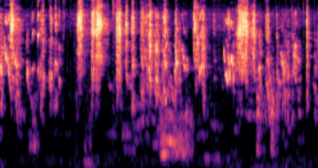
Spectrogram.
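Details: Birds chirping in the morning: a dense, busy flurry of high, short tweets and squeaky notes, overlapping almost without pause, with a few lower harsher squawks in the middle.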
